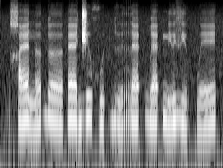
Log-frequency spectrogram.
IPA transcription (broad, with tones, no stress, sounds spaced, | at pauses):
χ ɛ˩˧˩ n ə˩˥ ɠ ə˦˨ | ɛ˦˨ d͡ʒ ɨ˦˨ xʷ ɨ˩˥ ʔ ɠ ɨ˨˩˦ r ɛ˧˥ ʔ ɡ͡b ɛ˧˥ ʔ mʲ ɨ˩˥ vʲ ɨ˨˩˦ kʷ e˩˥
